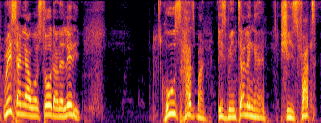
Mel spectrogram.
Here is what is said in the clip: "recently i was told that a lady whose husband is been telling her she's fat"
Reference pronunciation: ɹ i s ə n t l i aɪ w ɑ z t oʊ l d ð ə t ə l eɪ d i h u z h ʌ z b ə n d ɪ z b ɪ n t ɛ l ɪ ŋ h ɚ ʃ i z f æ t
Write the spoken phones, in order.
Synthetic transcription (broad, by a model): ɹ i s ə n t l i aɪ w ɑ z t oʊ l d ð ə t ə l eɪ d i h u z h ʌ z b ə n d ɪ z b ɪ n t ɛ l ɪ ŋ h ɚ ʃ i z f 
